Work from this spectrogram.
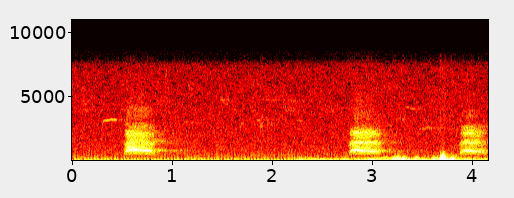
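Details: Three hoarse roe deer barks spaced a couple of seconds apart, each a brief gruff blast; a few low thuds sound near the end over a rumbling background.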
